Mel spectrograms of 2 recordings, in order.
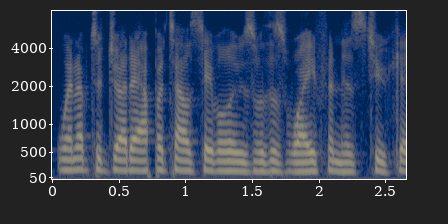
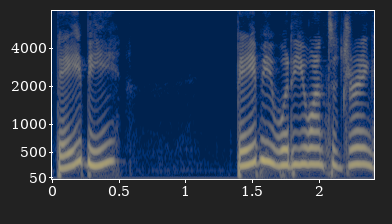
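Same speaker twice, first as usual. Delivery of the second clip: higher, fast coaxing singsong; doting baby talk; 6 semitones higher than usual. Retold or imitated. Older man coaxing his girlfriend over drinks, cooing. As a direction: coo at her like a baby. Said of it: "And he was like".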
